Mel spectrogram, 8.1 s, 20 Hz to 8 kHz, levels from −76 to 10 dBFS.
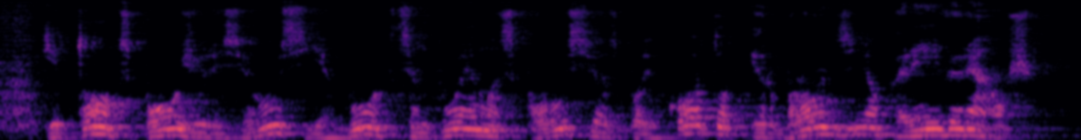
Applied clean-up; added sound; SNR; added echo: none; none; none; reverberation time 0.7 s.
